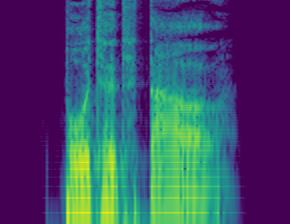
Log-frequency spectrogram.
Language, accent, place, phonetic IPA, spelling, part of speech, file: German, Germany, Berlin, [ˌboːtət ˈdaːɐ̯], botet dar, verb, De-botet dar.ogg
- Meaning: second-person plural preterite of darbieten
